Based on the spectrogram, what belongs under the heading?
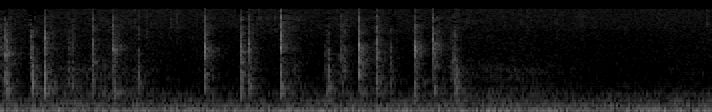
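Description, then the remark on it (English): Quick, irregular clicks of typing on a computer keyboard as someone enters information into the computer, a burst of keystrokes for about two seconds that thins out toward the end, over a low steady hum. No one speaks. “Let me enter this into the computer.”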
